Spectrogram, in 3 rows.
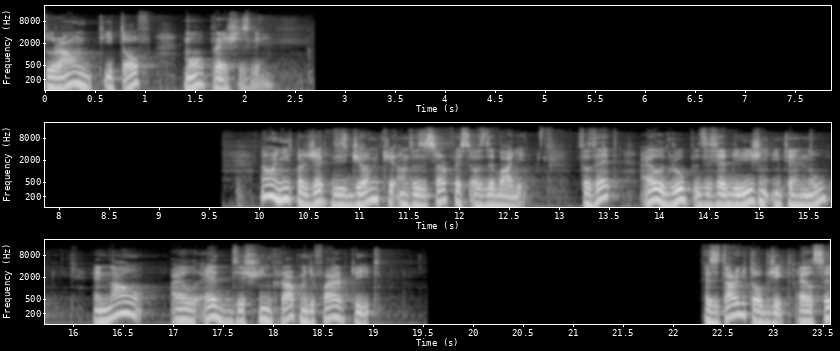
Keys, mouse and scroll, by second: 0.4 t, 2.0 click, 2.5 click, 3.7 click, 4.5 t, 5.8 click, 6.2 e, 7.6 click, 7.8 ctrl+a, 9.0 click, 9.7 click, 11.4 alt+click, 13.5 click, 14.1 click, 15.4 alt+g, 16.2 click, 18.5 click, 22.0 click, 23.4 click.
